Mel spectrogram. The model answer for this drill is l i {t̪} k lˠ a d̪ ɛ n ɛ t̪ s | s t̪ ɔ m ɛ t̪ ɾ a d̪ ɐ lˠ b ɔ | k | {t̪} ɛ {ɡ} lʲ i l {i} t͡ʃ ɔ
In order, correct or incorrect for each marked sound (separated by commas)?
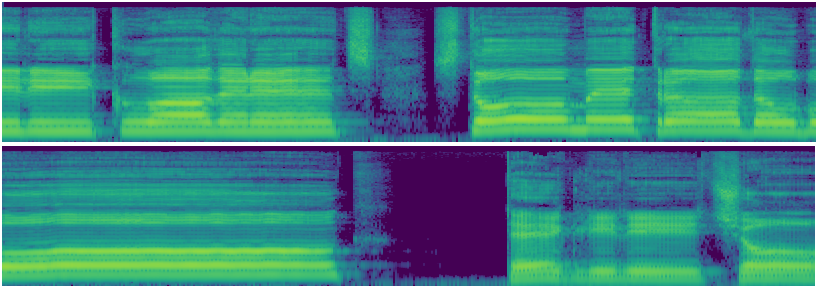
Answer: incorrect, correct, correct, correct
